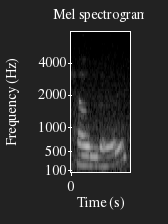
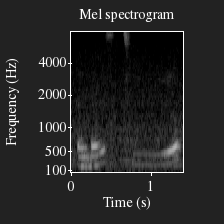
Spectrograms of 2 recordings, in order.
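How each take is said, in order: First: Said in the usual way. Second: Drawn-out high sing-song greeting, much higher and slower; sing-song call. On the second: Real, not acted. Host calling guest Steve onto the stage, slow high sing-song. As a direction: sing his name out slowly to welcome him.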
